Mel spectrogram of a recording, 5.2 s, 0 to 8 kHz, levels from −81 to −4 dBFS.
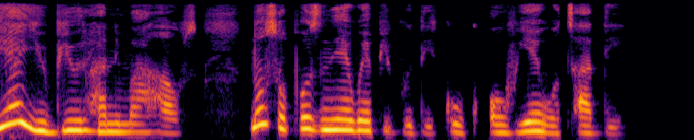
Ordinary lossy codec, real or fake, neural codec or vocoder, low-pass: none; real; none; 7.2 kHz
